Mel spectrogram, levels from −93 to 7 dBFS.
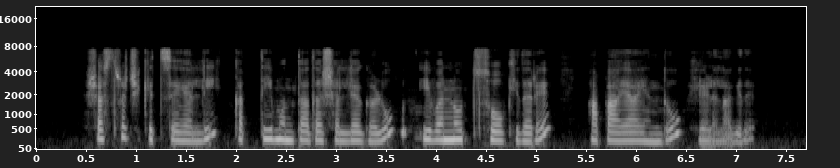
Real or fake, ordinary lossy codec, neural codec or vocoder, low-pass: real; none; none; 7.2 kHz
